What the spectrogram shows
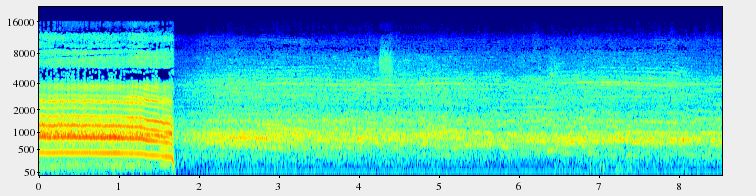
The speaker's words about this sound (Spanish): ¿Cómo se oyó ya en el grito? El grito de alabanza.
